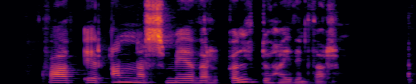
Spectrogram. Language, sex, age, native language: Icelandic, female, 30-39, Icelandic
